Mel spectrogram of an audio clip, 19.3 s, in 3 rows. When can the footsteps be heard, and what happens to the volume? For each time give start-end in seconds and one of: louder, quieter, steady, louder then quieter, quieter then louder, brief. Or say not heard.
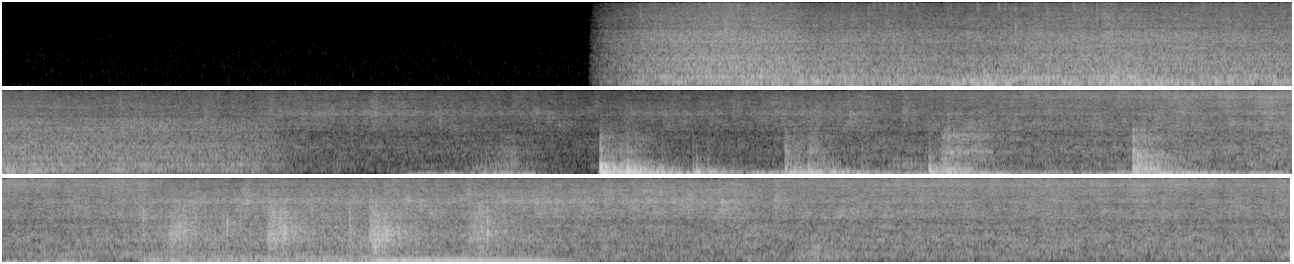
8.7-15.7 quieter then louder.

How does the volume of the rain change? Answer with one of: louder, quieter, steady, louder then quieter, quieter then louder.
quieter then louder.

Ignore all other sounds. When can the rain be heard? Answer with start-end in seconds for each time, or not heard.
3.0-19.3.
